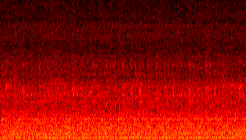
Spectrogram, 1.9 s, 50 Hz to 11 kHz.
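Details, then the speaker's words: 1955 IH Farmall Cub tractor at idle: steady, even small-engine putter, quiet like a sewing machine, no knocks or misses; charging; normal idle. "It sounds like a sewing machine. She's really quiet, for sure."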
